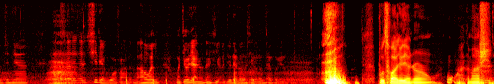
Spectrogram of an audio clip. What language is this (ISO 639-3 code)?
zho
